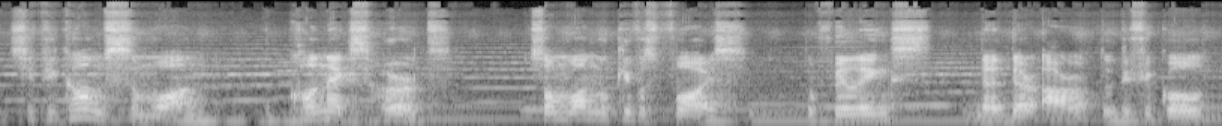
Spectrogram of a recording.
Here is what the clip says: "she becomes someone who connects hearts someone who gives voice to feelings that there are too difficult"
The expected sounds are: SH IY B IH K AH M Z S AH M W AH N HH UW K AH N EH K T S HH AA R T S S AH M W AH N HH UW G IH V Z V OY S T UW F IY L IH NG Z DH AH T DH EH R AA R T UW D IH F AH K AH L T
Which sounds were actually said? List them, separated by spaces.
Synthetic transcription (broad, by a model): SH IY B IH K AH M S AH M W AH N HH UW K AH N EH K T S HH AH R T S S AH M W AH N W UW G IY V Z V OY S T UW F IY L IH NG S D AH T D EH R AA R T UW D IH F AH K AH L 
